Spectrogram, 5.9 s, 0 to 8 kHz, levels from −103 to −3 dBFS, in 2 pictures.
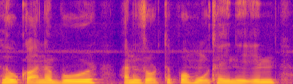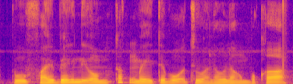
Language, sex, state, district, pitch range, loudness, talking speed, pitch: Mizo, male, Mizoram, Aizawl, 125-140 Hz, -18 LUFS, 235 wpm, 130 Hz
